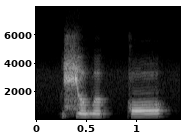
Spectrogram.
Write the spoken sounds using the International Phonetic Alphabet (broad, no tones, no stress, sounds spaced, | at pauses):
ç ə w ə kː ɔ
